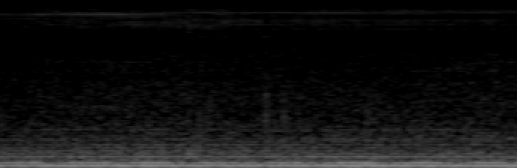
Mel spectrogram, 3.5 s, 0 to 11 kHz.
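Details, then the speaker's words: Sim2 HT300E projector just after switch-on: steady deep rumble with a faint high whine, nasty noise reported before it shuts down; fan, overheating or color wheel suspected. "Yep, green light's on. I don't know if you can hear that. That's making some nasty noises."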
